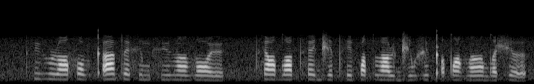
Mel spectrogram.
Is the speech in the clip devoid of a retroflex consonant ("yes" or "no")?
yes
